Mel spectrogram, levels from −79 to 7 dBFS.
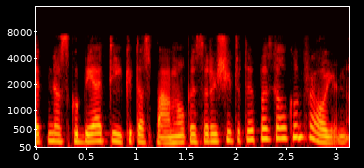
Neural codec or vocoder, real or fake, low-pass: codec, 16 kHz, 1.1 kbps, Voila-Tokenizer; fake; 7.2 kHz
